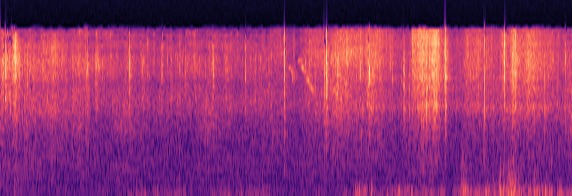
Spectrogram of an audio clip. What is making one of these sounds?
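Dry branches snap and crackle as someone pushes through them.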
